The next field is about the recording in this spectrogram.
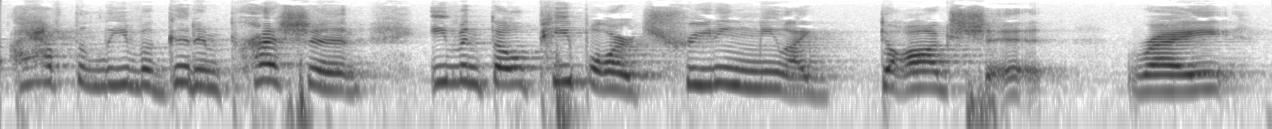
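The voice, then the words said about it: Frustrated, exasperated tone. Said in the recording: “I know I sound frustrated because I am”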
